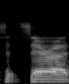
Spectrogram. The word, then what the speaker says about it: Tsetserra: Again, we're active in Texas buying businesses, but you can get a hold of us at Setsera. It's spelled T-S-E-T-S-E-R-R-A.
